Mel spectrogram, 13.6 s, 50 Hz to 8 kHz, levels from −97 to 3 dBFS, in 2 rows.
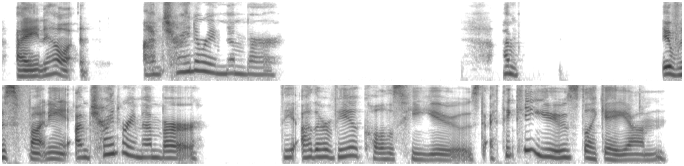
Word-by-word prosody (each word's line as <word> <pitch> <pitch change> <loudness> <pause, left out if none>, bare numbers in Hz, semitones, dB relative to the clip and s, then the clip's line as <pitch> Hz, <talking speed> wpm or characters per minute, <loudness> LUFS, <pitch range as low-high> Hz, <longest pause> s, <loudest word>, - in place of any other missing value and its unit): I 175 +1 +7
know 210 +7 -1
an - - -7 0.6
I'm 225 0 -1
trying 295 +2 +2
to 340 - -2
remember. 245 -6 -8 2.2
I'm 245 -4 -5 1.4
It 235 -1 +5
was 220 0 +9
funny. 185 -1 0
I'm 225 +1 +2
trying 315 +9 +3
to 365 - -4
remember 225 -7 -1 0.8
the 230 +1 -5
other 240 +2 -3
vehicles 220 -8 0
he 180 - -6
used. 160 -1 -4
I - - -1
think 280 -1 -5
he 455 -9 -1
used 225 0 +2
like 190 -4 -2
a, 160 -2 0
um 160 +4 -8
225 Hz, 120 wpm, -29 LUFS, 180-250 Hz, 2.2 s, was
